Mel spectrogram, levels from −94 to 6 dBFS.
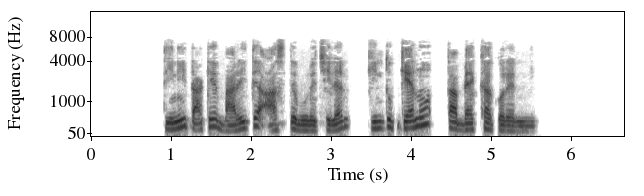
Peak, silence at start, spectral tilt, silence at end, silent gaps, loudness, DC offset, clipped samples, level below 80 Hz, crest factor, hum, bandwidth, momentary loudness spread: -2 dBFS; 0.9 s; -5.5 dB/octave; 1.15 s; 3.25-3.45 s, 4.29-4.44 s; -19 LUFS; under 0.1%; under 0.1%; -60 dBFS; 18 dB; none; 7.8 kHz; 7 LU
